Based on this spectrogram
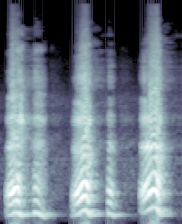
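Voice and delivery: loud rising mechanical panting; plane panting. Acted. The tired aeroplane gasping for breath, loud rising pants. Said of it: "it went".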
